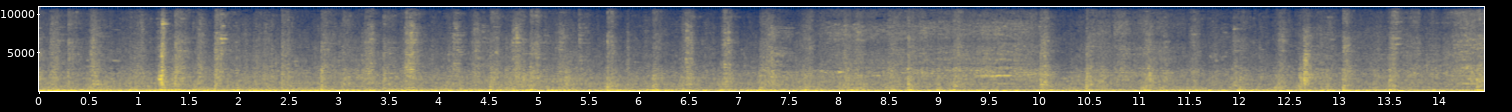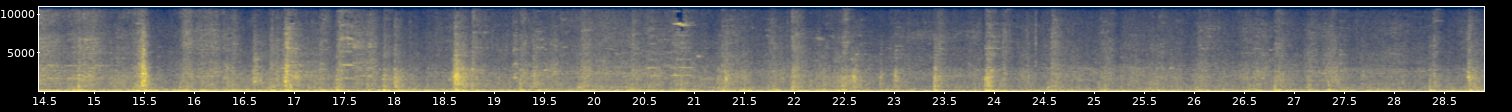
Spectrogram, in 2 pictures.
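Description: Freight wagons of a ballast train rolling past, their wheels clicking and clattering over the rail joints over a continuous low rumble. The sound slowly fades as the train goes by.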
